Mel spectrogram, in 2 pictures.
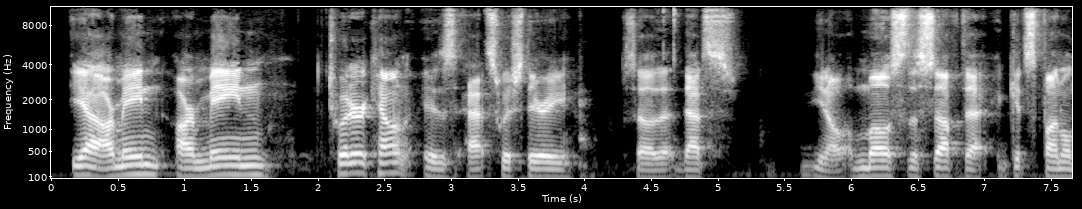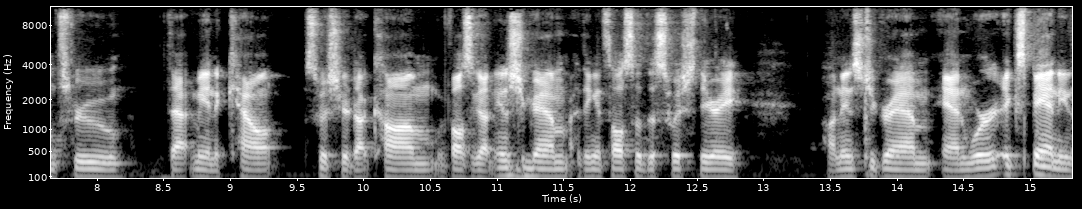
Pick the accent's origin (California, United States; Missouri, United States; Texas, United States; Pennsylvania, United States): California, United States; Southern; moved away as an adult; also born or lived in Utah; I'm from Southern California.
